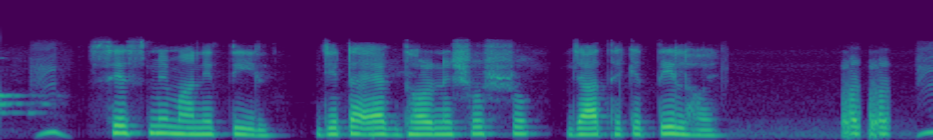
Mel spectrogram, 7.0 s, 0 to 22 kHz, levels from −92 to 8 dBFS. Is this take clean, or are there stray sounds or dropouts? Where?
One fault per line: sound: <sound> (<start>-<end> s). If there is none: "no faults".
sound: laugh (6.3-6.7 s)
